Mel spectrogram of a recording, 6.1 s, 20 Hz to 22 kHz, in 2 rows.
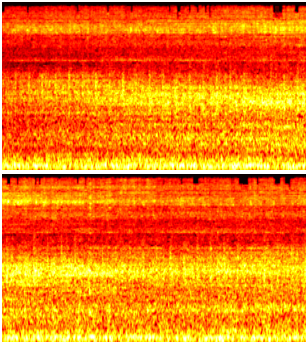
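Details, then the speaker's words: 1952 Eureka hearse engine, first start, idling by itself: light, quick, deep-toned ticking about three or four times a second over a steady idle; the owner suspects a lifter rather than a valve. "maybe a lifter doesn't sound like a a valve it's too deep but holy [ __ ] look it's idling by itself"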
